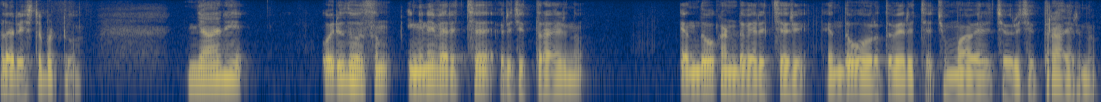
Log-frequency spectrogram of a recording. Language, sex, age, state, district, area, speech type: Malayalam, male, 18-30, Kerala, Kasaragod, rural, spontaneous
